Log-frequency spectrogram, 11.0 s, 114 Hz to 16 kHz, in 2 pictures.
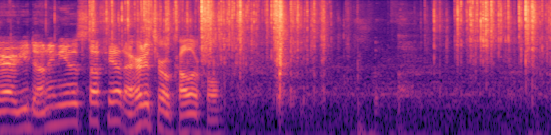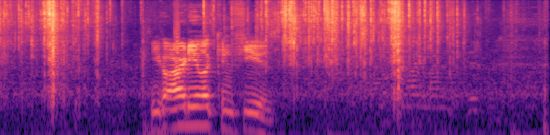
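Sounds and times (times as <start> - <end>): foil wrapper crinkling and tearing: 0.6 - 3.6, 4.2 - 10.3.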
